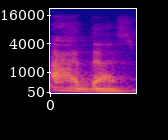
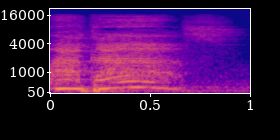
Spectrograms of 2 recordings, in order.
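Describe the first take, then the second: First: The word is said flatly, without wonder. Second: The word is said with awe and wonder. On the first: The thing is taken for granted. The speaker calls it wrong. "نگو عدس" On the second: The thing is seen as a marvel. The speaker calls it right. "بگو عدس"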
